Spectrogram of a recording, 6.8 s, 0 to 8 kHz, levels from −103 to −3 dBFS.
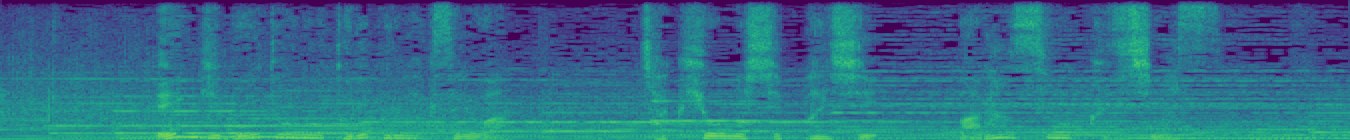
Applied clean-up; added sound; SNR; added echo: none; none; none; none.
